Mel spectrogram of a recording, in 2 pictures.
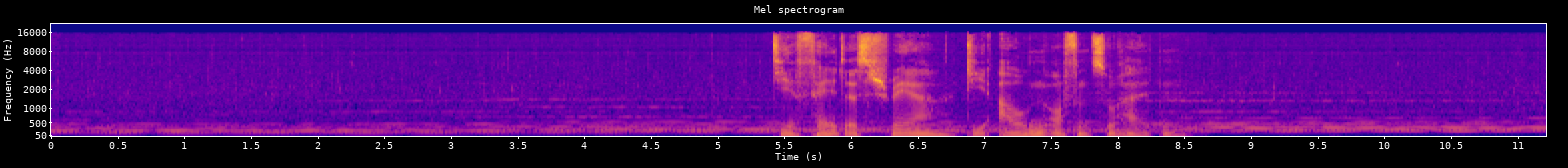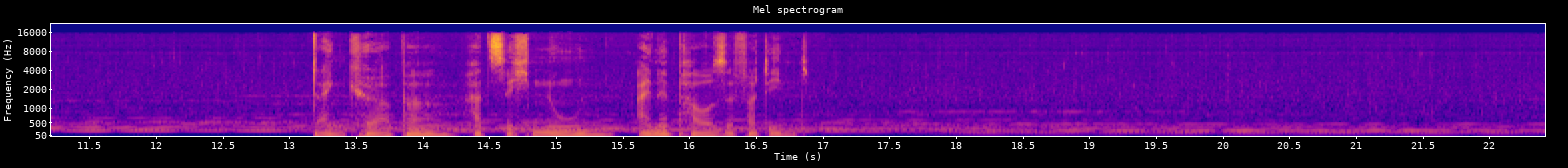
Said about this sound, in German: Du hörst das Rauschen des Wassers und wirst immer mehr müde.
